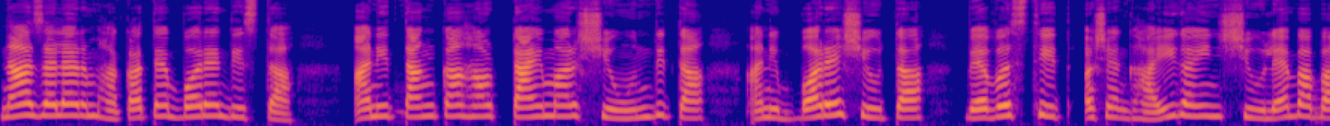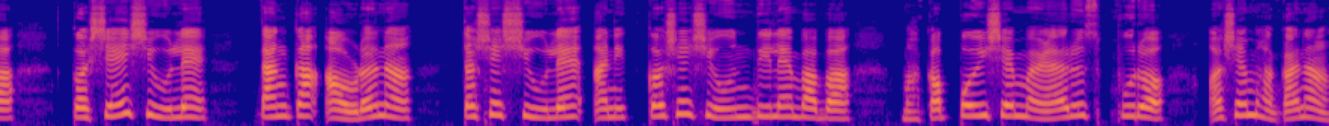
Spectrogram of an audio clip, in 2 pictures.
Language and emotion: Goan Konkani, neutral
